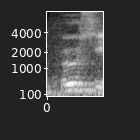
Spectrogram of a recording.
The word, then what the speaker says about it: Foosye: I appreciate the introduction fousi is pronounced f o SE and it's taken from the words food system fousy is the market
